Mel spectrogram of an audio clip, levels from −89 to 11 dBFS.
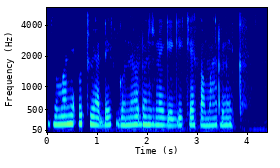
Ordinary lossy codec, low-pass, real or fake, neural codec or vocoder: Opus, 32 kbps; 5.4 kHz; real; none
